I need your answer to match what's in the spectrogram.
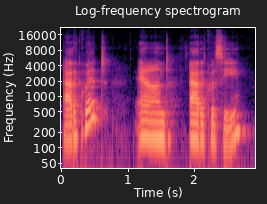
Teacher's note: Both adequate and adequacy have first syllable stress, so that means the ad syllable is long and it has a clear vowel. They both have the a, black cat vowel.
